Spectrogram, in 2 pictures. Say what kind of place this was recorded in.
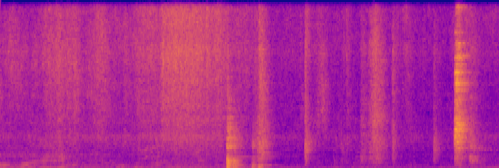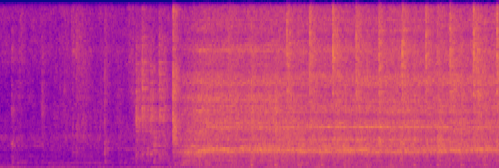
cafe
